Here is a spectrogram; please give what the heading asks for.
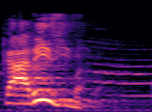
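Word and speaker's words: χάρισμα: Dom aqui ela vem da palavra grega Carisma que nós pronunciaríamos como carisma e esta significa um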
